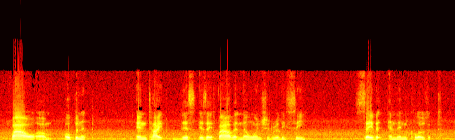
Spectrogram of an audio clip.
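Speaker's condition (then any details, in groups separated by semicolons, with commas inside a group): No condition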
